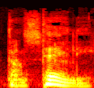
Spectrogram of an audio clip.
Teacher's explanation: the end of the word, the emphasis, the stress is on the first two syllables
